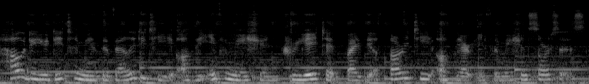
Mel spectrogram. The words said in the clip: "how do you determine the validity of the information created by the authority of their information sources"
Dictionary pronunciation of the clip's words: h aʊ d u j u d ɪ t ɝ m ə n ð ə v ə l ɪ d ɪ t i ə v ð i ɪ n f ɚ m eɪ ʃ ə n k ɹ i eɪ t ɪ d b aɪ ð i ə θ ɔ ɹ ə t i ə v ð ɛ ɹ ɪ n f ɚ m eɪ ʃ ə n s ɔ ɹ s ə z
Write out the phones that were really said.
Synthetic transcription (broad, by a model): h aʊ d u j u d ɪ t ɝ m ə n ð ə v ə l ɪ d ɪ t i ə v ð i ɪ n f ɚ m eɪ ʃ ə n k ɹ i eɪ t ɪ d b aɪ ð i ə θ ɔ ɹ ə t i ə v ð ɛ ɹ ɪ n f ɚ m eɪ ʃ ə n s ɔ ɹ s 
